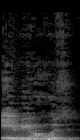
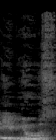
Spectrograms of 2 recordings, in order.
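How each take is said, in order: First: The word ends with a z sound. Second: The word ends with an s sound. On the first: It is the verb, to insult someone. "जो पर आप समाप्त करते हैं गाली देना" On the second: It is the noun, an insult. "सब पर समाप्त करते हैं, तो इसका मतलब गाली"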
